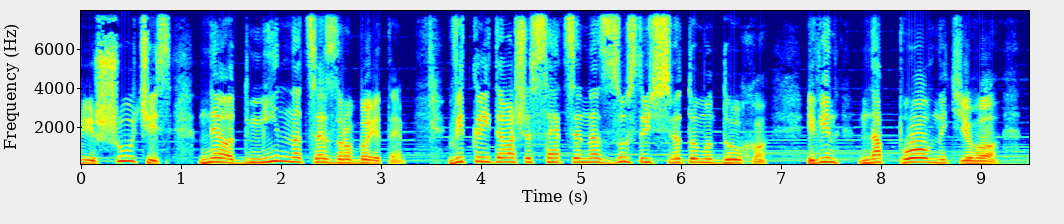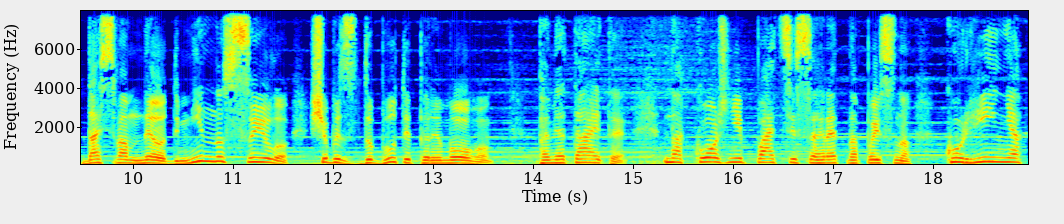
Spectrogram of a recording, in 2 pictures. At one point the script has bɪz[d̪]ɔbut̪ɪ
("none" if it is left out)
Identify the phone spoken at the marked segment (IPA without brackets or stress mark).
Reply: d̪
